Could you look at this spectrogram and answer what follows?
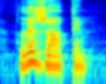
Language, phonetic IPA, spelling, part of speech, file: Ukrainian, [ɫeˈʒate], лежати, verb, Uk-лежати.ogg
- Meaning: to lie (to be in a horizontal position; usually followed by the preposition на and the locative case)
